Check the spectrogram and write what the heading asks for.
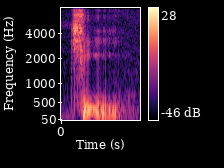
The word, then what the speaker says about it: ci: know next one is it is not English C it is chi Chi like ciao ciao this is the most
